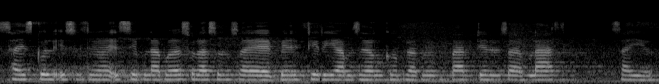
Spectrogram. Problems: low volume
